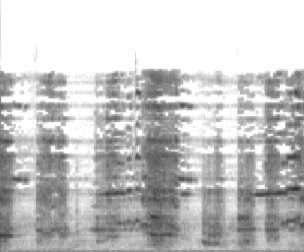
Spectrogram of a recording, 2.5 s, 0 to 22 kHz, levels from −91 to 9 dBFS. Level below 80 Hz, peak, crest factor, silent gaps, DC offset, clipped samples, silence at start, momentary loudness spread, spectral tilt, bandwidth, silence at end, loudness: -58 dBFS; -2 dBFS; 20 dB; none; 0.7%; under 0.1%; 0 s; 11 LU; 4.5 dB/octave; 16 kHz; 0 s; -20 LUFS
